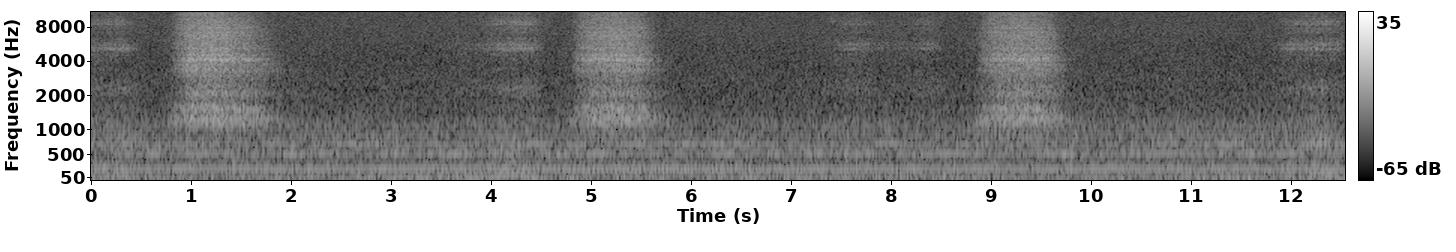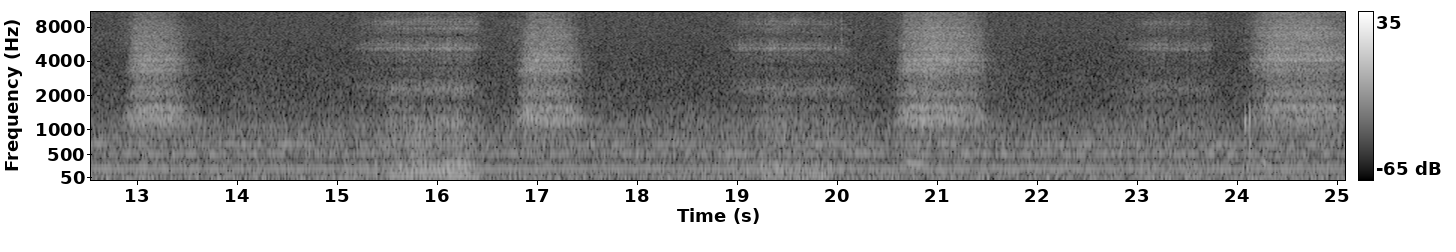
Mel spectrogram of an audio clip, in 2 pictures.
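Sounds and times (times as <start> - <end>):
steady background hum: 0.0 - 25.0
airy breaths: 0.8 - 2.1, 4.8 - 5.9, 8.8 - 10.0, 12.4 - 13.9, 16.7 - 17.7, 19.1 - 21.8, 24.1 - 25.0
woman snoring: 15.3 - 17.5, 19.2 - 21.6.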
